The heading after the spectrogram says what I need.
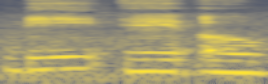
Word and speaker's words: Bao: And we're pretty sure that's how you pronounce it. B-A-O, Bao.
